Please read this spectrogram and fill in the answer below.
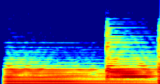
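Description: Song intro: sustained electric-piano chords over a steady low bass, with a new chord struck about a second and a half in.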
